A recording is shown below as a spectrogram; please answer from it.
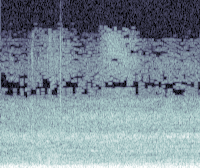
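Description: Steady low background rumble, an even noise with no distinct events.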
